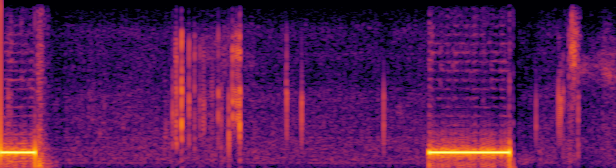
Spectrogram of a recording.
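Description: A telephone rings on a call with steady mid-pitched tones. One tone is cut short at the start, and after a long quiet gap with faint rustles a second tone lasts just under a second.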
